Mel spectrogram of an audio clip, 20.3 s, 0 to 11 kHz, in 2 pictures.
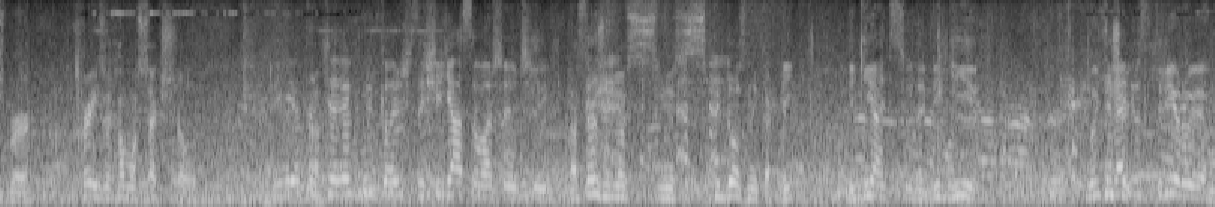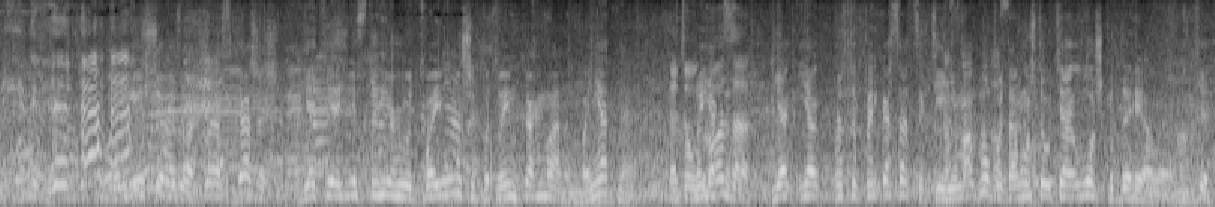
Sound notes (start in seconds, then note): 2.1 speaking in foreign language; 5.0 woman laughing; 7.0 speaking in foreign language; 10.1 woman laughing; 10.5 speaking in foreign language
